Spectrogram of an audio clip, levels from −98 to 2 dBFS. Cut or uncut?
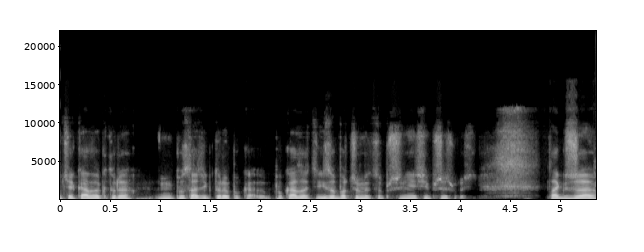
cut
